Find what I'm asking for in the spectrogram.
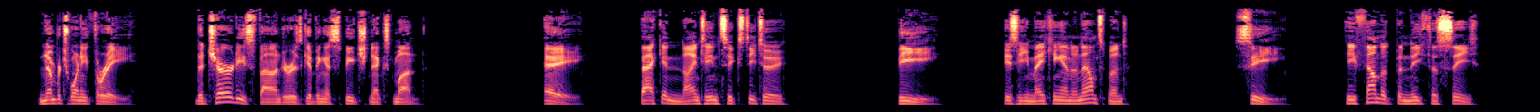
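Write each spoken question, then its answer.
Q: The charity's founder is giving a speech next month.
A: B: Is he making an announcement?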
